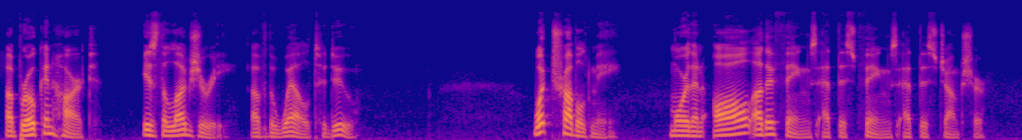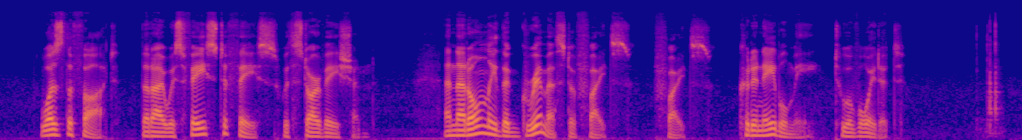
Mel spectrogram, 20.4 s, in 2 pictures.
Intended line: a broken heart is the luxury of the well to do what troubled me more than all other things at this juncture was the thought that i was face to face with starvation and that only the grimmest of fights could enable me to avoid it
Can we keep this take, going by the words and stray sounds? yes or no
no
